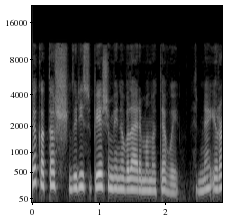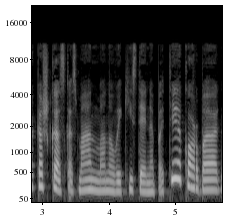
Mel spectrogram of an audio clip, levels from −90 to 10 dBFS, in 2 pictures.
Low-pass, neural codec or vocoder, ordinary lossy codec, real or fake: 10.8 kHz; codec, 24 kHz, 0.9 kbps, WavTokenizer, small release; MP3, 64 kbps; fake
